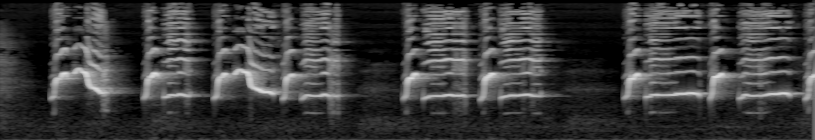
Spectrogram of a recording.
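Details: Cockatiel giving loud clear whistled calls in phrases, each rising sharply then falling to a steady level note, repeated in bursts with short silent gaps, in a quiet room.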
